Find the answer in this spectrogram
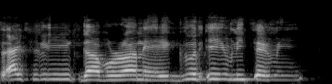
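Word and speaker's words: Gaborone: How do you pronounce that? The name of the location? Oh, it's actually Gabboran.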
